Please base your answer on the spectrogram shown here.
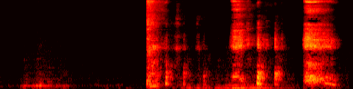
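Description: A soft breath, then a run of several harsh coughs at uneven spacing.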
